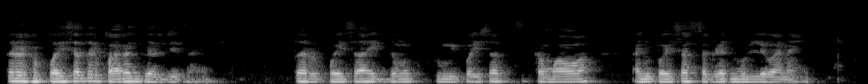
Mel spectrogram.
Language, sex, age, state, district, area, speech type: Marathi, male, 18-30, Maharashtra, Akola, urban, spontaneous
